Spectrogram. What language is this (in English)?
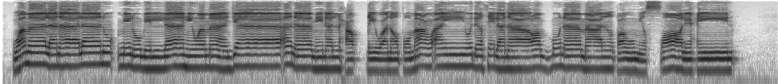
Arabic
